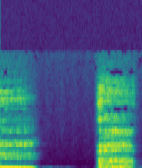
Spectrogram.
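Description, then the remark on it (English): A voice imitates gasping for air: two loud, breathy vocal bursts with a short silent pause between them, and no words spoken. “Like I was straight like, gasping.”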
